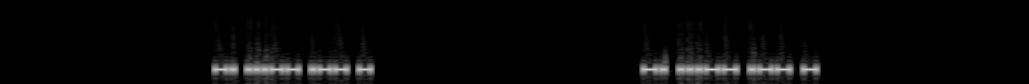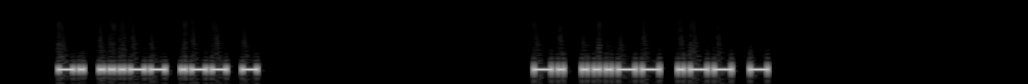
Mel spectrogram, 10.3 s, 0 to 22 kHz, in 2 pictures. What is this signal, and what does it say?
Morse code, heard as a keyed tone, about 50 wpm, 700 Hz. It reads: N3WT N3WT N3WT N3WT
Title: Speed Racing - USA 1x2 Call Signs 40wpm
